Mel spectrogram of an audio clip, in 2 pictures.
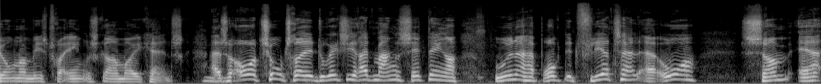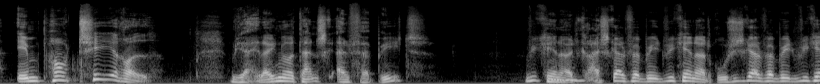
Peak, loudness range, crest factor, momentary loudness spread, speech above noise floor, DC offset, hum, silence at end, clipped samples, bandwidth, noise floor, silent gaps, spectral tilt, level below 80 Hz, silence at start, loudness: -2 dBFS; 6 LU; 18 dB; 8 LU; 42 dB; 0.7%; none; 0 s; under 0.1%; 18 kHz; -62 dBFS; none; -4.5 dB/octave; -54 dBFS; 0 s; -20 LUFS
